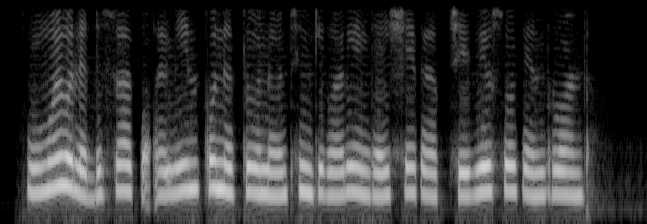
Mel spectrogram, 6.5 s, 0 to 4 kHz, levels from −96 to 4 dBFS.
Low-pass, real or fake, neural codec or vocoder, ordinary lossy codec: 3.6 kHz; fake; codec, 16 kHz, 1 kbps, FunCodec, trained on LibriTTS, 50 frames a second; none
